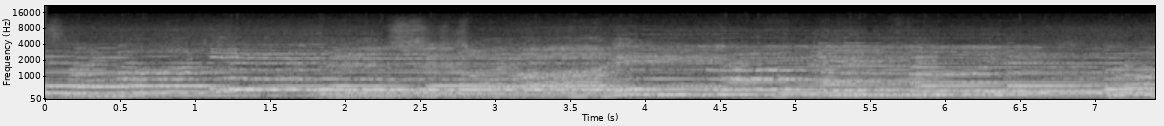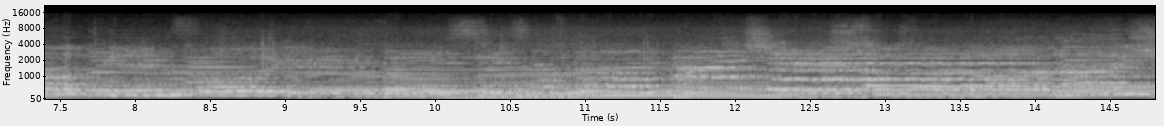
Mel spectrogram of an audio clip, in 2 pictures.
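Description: Church choir singing together, accompanied by piano.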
